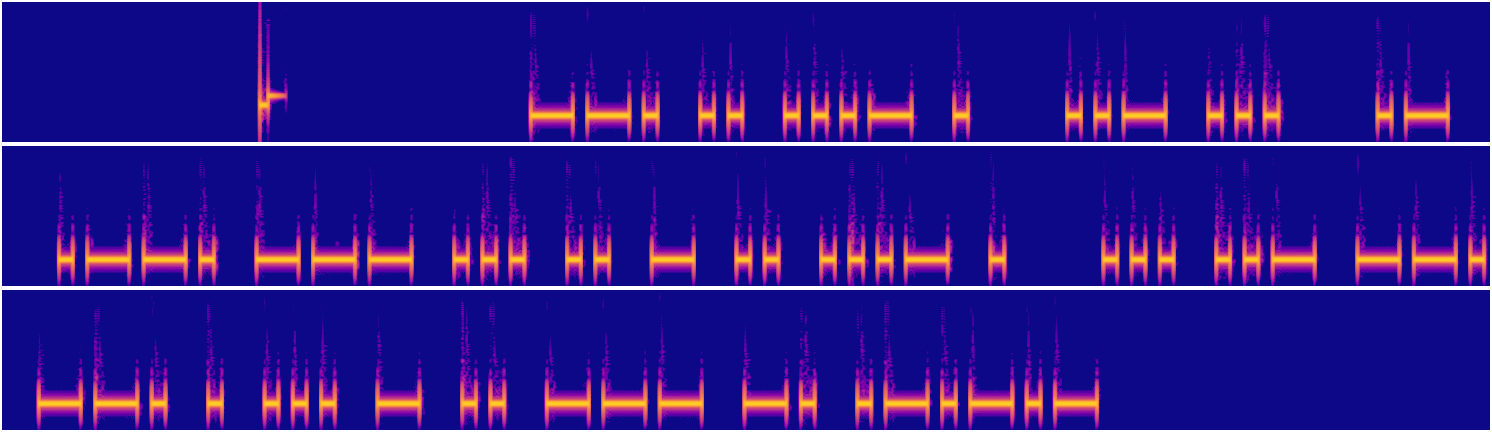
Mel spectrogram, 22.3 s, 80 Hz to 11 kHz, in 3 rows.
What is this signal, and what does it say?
Morse code, heard as a keyed tone, about 17 wpm, 700 Hz. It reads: GIVE US A POSITIVE SUGGESTION.
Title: Sentences from Top 1600 Words 17wpm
